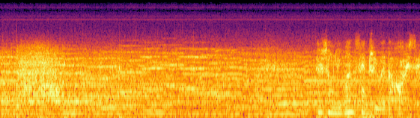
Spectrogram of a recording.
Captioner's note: lips smacking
